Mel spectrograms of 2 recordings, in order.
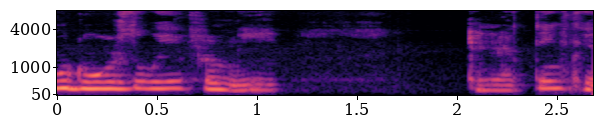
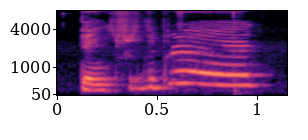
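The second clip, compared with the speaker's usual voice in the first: high, meek voice thanking him; a small awkward high thank-you; 10 semitones higher than usual. Retold or imitated. Quickly thanking the bread guy before leaving, high and meek. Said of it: "I'm like".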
